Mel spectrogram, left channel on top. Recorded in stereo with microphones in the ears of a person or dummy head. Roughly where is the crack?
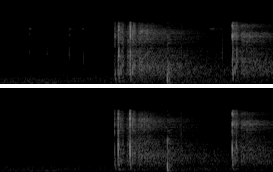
Right.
